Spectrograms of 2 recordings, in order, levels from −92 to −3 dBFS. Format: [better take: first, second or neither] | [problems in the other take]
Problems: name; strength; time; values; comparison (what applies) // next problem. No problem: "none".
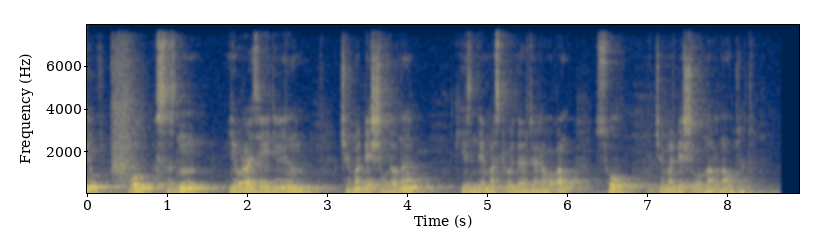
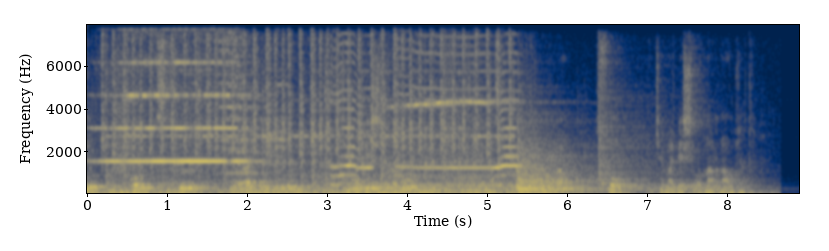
first | background sound (Harmonica + Squeak / Slam); 4 dB above the speech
